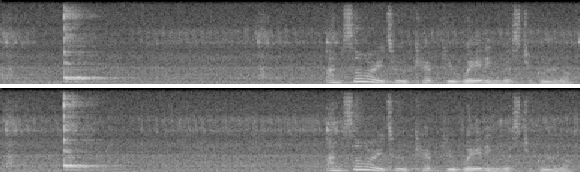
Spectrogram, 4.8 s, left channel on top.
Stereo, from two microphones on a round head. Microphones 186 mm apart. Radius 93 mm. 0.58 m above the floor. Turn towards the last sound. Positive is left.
turn(degrees=5)  # may be behind; listen again after turning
